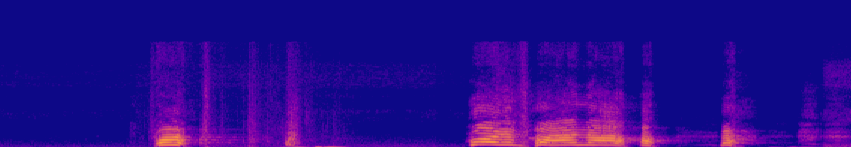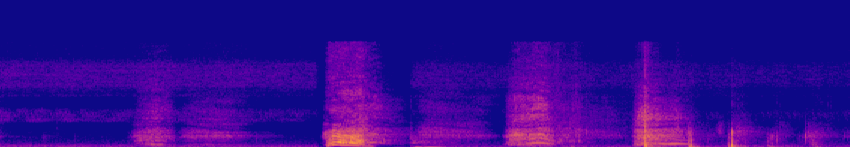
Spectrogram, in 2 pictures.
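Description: A man shouts in distress nearby.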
